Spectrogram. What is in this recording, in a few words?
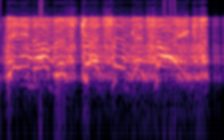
dialog, dialogs german; War Thunder; midway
